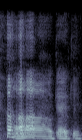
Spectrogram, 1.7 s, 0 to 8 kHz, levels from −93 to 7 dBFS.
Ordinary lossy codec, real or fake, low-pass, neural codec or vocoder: none; real; 7.2 kHz; none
